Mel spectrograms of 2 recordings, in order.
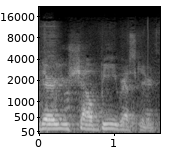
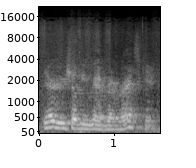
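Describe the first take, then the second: First: It is said smoothly in a normal voice. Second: It is stuttered in an Elmer Fudd voice.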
